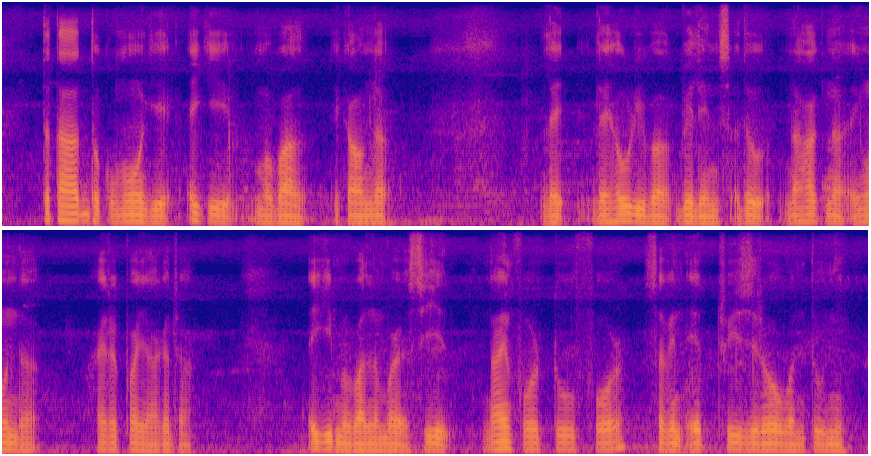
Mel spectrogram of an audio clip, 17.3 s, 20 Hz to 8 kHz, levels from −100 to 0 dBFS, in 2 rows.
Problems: none marked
